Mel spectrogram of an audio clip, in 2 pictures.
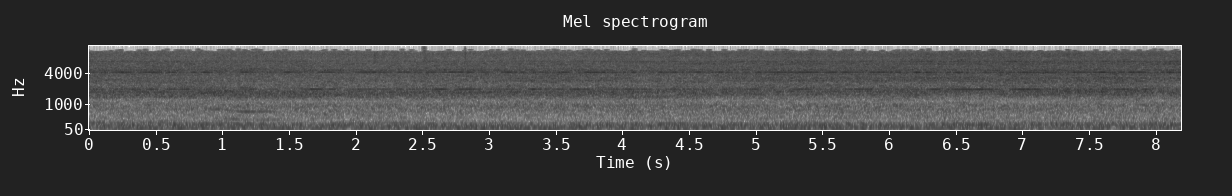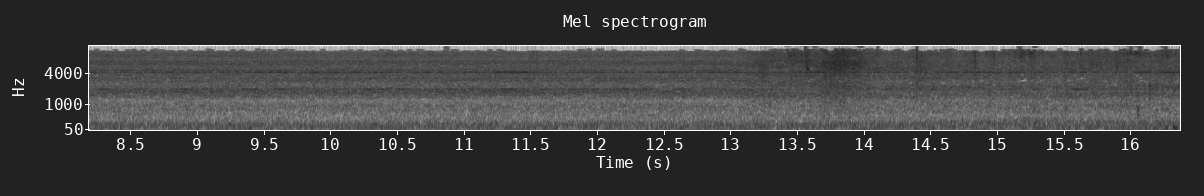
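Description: Steady low rumbling noise with no distinct pitch, with a few faint rustles and clicks near the end.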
